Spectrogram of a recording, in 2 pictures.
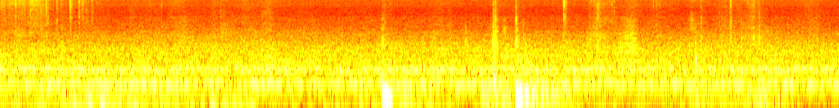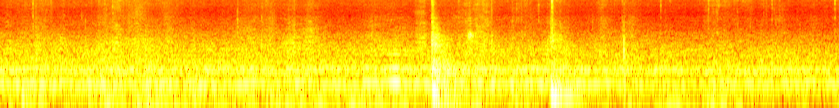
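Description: A honeybee colony buzzing in a steady hum around an opened hive, with a few light knocks scattered through.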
